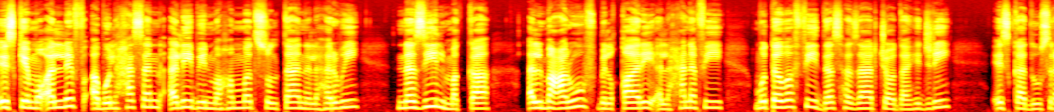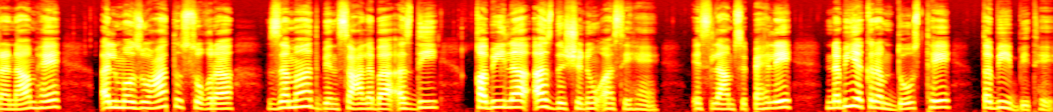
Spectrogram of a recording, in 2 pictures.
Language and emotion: Urdu, neutral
